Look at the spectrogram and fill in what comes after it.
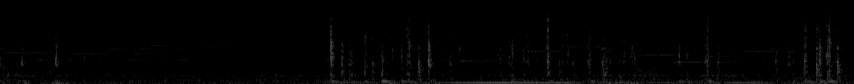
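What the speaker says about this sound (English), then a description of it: "You guys can get a little keyboard ASMR" Typing on a computer keyboard, soft rapid key clicks in uneven bursts, faint and close, over a low background hum.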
